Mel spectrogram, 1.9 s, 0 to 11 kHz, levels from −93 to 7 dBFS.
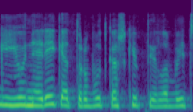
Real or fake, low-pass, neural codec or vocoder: fake; 7.2 kHz; codec, 16 kHz, 16 kbps, FreqCodec, smaller model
